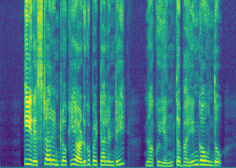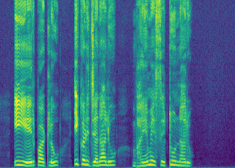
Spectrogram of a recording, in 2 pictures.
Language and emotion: Telugu, fearful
